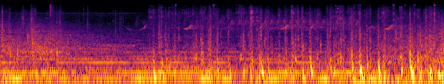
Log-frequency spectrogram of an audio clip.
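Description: A horse's hooves clip-clopping as it walks on forest ground, with background music of held notes underneath.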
